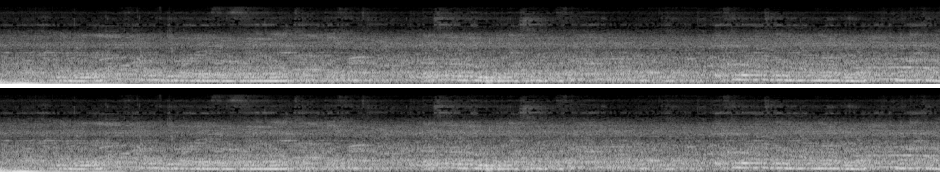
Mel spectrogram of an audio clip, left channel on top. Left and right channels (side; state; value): both; identical; correlation 1.00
